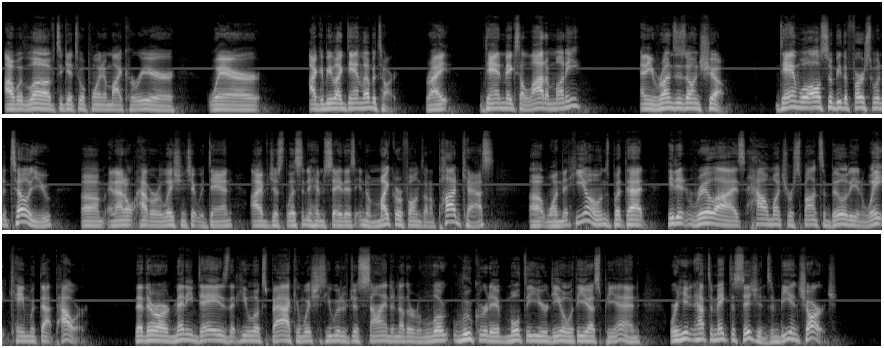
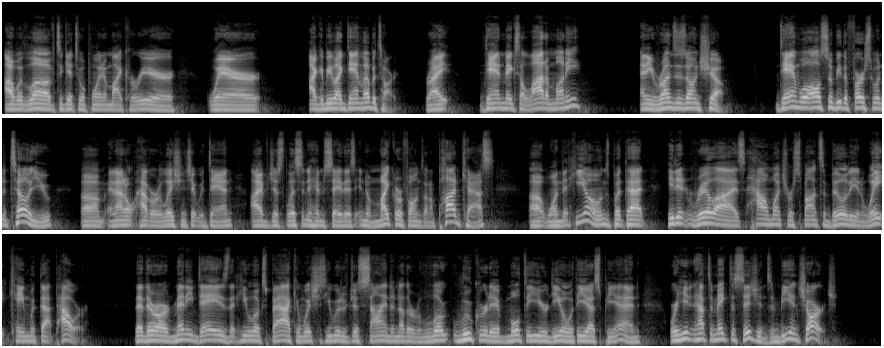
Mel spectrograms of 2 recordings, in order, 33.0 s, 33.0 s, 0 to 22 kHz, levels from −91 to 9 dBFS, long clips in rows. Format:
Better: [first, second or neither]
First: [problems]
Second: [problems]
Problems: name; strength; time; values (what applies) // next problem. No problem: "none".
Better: second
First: high-pitched whine; faint; throughout; 2 kHz, 35 dB below the speech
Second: none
